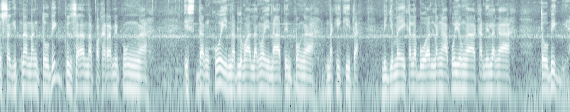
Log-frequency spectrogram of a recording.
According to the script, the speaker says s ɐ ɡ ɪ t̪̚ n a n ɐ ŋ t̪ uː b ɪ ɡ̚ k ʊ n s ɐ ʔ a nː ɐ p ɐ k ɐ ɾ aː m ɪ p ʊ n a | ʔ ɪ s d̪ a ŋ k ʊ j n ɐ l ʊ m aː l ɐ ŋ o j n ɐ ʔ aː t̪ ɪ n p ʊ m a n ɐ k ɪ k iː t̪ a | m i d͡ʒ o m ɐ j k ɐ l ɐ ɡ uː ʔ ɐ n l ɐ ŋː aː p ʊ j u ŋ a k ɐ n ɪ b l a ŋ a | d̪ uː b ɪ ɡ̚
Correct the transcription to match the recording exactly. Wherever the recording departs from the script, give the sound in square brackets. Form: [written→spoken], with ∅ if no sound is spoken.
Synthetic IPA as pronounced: s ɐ ɡ ɪ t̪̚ n a n ɐ ŋ t̪ uː b ɪ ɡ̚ k ʊ n s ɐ ʔ a nː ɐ p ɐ k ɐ ɾ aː m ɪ p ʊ [n→ŋ] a | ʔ ɪ s d̪ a ŋ k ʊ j n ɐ l ʊ m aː l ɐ ŋ o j n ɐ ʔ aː t̪ ɪ n p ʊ [m→ŋ] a n ɐ k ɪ k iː t̪ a | m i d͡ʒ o m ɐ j k ɐ l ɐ [ɡ→b] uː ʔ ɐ n l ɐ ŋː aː p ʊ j [u→ʊ] ŋ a k ɐ n ɪ [b→∅] l a ŋ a | [d̪→t̪] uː b ɪ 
